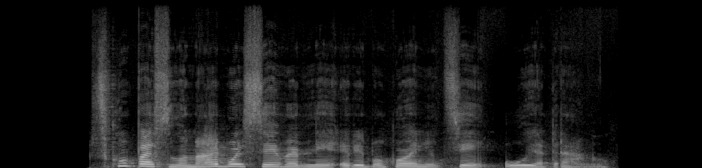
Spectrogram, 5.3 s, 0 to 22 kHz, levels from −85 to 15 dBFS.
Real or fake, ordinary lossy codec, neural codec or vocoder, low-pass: fake; none; codec, 44.1 kHz, 1.7 kbps, Pupu-Codec; none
